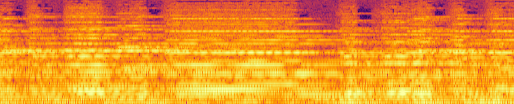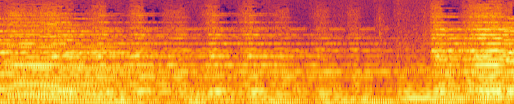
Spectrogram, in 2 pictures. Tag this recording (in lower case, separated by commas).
playing electronic organ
